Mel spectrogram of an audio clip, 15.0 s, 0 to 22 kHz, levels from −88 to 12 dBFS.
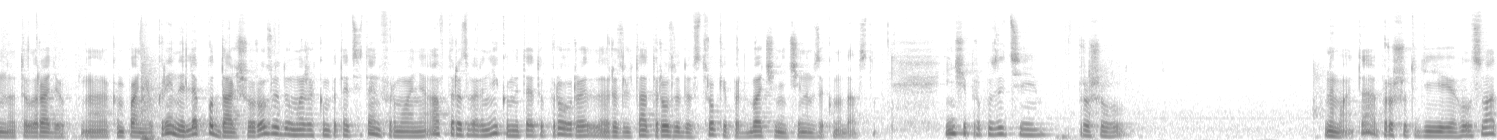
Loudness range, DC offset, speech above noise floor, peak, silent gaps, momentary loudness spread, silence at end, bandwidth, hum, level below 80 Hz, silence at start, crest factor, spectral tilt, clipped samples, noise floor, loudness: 8 LU; under 0.1%; 31 dB; -22 dBFS; none; 11 LU; 0 s; 16.5 kHz; none; -68 dBFS; 0 s; 20 dB; -6.5 dB/octave; under 0.1%; -72 dBFS; -43 LUFS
